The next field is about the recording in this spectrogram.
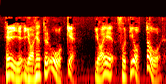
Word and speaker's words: jag är: Добавим, что шведы часто не произносят, проглатывают последнюю согласную, и вместо «jag är» слышно «я е».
